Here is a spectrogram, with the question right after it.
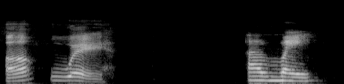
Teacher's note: focusing on pronouncing that oo instead of a V sound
